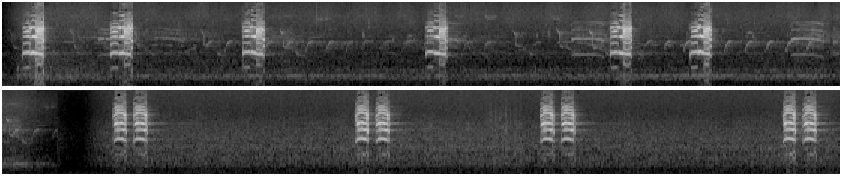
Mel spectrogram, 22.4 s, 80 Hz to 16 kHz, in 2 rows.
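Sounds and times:
harsh blue jay calls: 0.2 - 0.6, 1.2 - 2.4, 3.0 - 4.2, 5.6 - 6.4, 7.5 - 11.4, 12.6 - 13.4, 15.8 - 16.7, 18.3 - 19.2, 21.4 - 22.3.

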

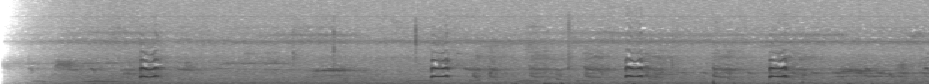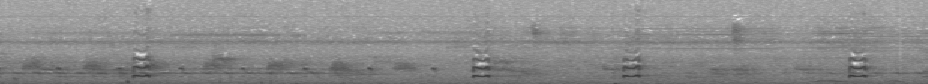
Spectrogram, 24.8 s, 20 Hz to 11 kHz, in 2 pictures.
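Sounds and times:
Celeus grammicus call in eastern lowlands of South America: 1.1 - 2.2, 5.4 - 12.4, 13.9 - 14.6, 18.1 - 19.2, 20.7 - 21.1, 23.2 - 24.7.

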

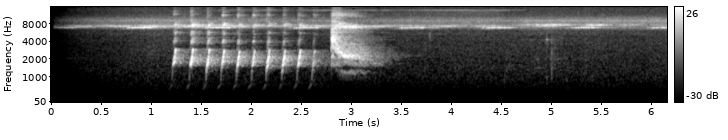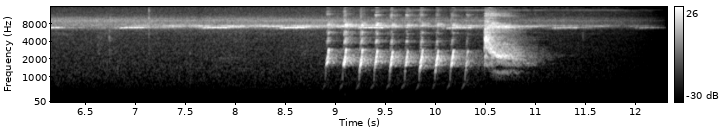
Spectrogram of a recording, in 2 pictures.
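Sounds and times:
Cacicus solitarius call in the South American Eastern Lowlands: 1.2 - 3.6, 8.9 - 11.3.

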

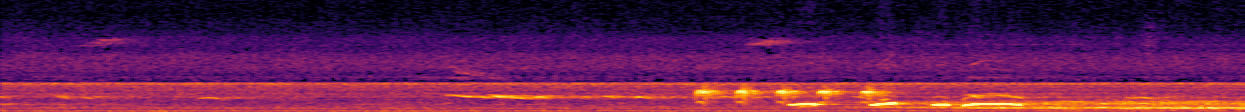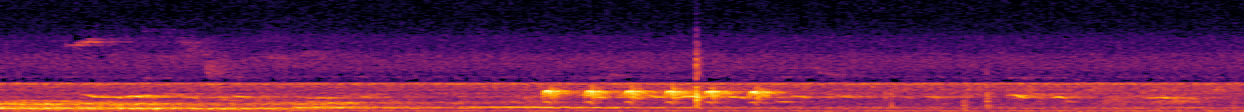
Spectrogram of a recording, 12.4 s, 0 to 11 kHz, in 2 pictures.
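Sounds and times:
Short-billed Pigeon calling in South America: 3.9 - 10.1.

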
